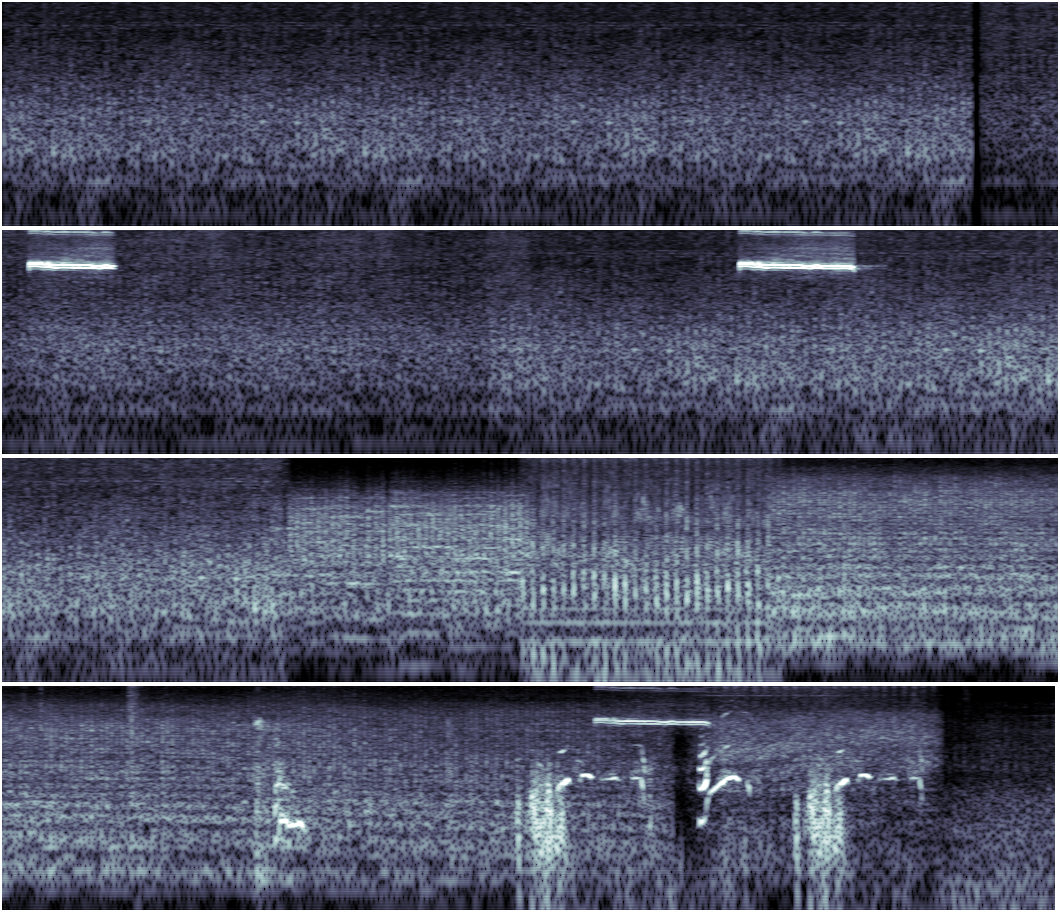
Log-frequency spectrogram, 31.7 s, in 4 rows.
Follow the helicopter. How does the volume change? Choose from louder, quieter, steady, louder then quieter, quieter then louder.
louder then quieter.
